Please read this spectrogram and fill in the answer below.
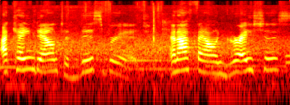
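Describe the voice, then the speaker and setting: With music in the background, a woman talks in a Southern US accent. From Louisiana. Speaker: gospel singer and homeless ministry founder. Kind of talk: testimony; scripted narration.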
